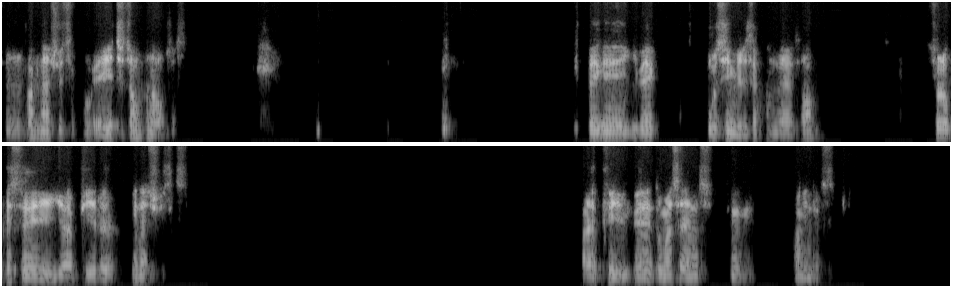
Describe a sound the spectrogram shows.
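A young man speaks calmly into a microphone over an online call, pausing between phrases.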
